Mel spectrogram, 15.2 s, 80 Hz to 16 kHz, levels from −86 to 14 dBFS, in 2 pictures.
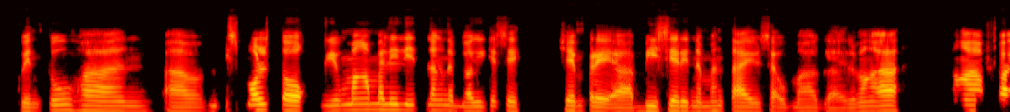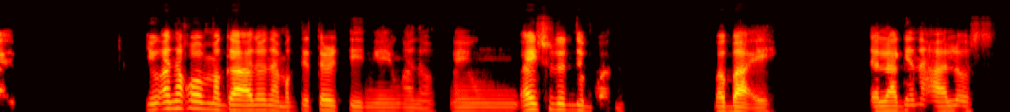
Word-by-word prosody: kwentuhan, 150 Hz, +1 st, -3 dB, 0.2 s
um 130 Hz, -1 st, -3 dB, 0.2 s
small 170 Hz, +2 st, +3 dB
talk, 160 Hz, -3 st, +3 dB
yung 160 Hz, +2 st, -1 dB
mga 180 Hz, 0 st, +3 dB
maliliit 180 Hz, -2 st, 0 dB
lang 165 Hz, 0 st, 0 dB
na 155 Hz, -, -5 dB
bagay. 140 Hz, 0 st, -3 dB
Kasi 150 Hz, -1 st, -2 dB, 0.3 s
siyempre, 150 Hz, -4 st, +2 dB
ah 120 Hz, -1 st, -1 dB
busy 150 Hz, +1 st, +2 dB
rin 145 Hz, -, -8 dB
naman 150 Hz, +2 st, -8 dB
tayo 135 Hz, 0 st, +1 dB
sa -, -, -2 dB
umaga, 125 Hz, -2 st, -10 dB
yung 125 Hz, +2 st, -11 dB
mga 150 Hz, +2 st, +3 dB, 0.4 s
mga 165 Hz, 0 st, +3 dB, 0.2 s
5. 170 Hz, -, +1 dB, 1.0 s
'Yong 195 Hz, +2 st, +2 dB
anak 225 Hz, +1 st, +2 dB
ko 225 Hz, -1 st, +3 dB
mag-aano 170 Hz, -3 st, +5 dB
na, 160 Hz, -2 st, -1 dB
mag 140 Hz, 0 st, -10 dB
te-thirteen 155 Hz, -3 st, -3 dB
ngayong 130 Hz, -1 st, -10 dB
ano, 120 Hz, -2 st, -12 dB, 0.2 s
ngayong 130 Hz, 0 st, -10 dB
ay 180 Hz, +3 st, +10 dB
sunod 185 Hz, -1 st, +1 dB
na 165 Hz, -, +1 dB
buwan. 120 Hz, -1 st, -13 dB, 0.7 s
Babae. 135 Hz, -5 st, +4 dB, 0.8 s
Dalaga 150 Hz, +2 st, +3 dB
na 175 Hz, -, -2 dB
halos. 150 Hz, -1 st, -4 dB
150 Hz, 160 wpm, -23 LUFS, 130-165 Hz, 1.0 s, ay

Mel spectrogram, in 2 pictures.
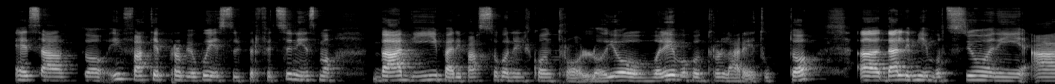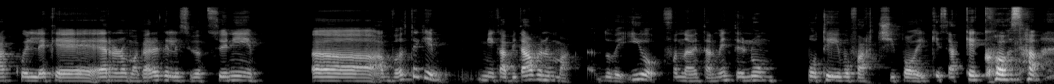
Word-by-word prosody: Esatto. 180 Hz, -3 st, -1 dB
Infatti, 220 Hz, -5 st, -2 dB
è 210 Hz, -, -5 dB
proprio 190 Hz, -3 st, -4 dB
questo, 185 Hz, -2 st, -2 dB
il 175 Hz, -, -14 dB
perfezionismo 195 Hz, 0 st, -5 dB, 0.4 s
va 195 Hz, 0 st, +8 dB
di 205 Hz, +3 st, -5 dB
pari 170 Hz, +1 st, 0 dB
passo 170 Hz, +3 st, -2 dB
con 180 Hz, -2 st, -5 dB
il 170 Hz, 0 st, -10 dB
controllo. 165 Hz, -5 st, -6 dB
Io 175 Hz, -1 st, +2 dB
volevo 185 Hz, +4 st, +2 dB
controllare 170 Hz, -2 st, -6 dB
tutto, 165 Hz, +4 st, -3 dB, 0.4 s
uhm, 190 Hz, -1 st, +9 dB
dalle 205 Hz, +1 st, +7 dB
mie 205 Hz, -1 st, -1 dB
emozioni 180 Hz, -1 st, -3 dB
a 175 Hz, 0 st, +1 dB
quelle 175 Hz, -1 st, -1 dB
che 165 Hz, -2 st, -1 dB
erano, 180 Hz, 0 st, +1 dB
magari, 165 Hz, +3 st, -3 dB
delle 195 Hz, -3 st, -5 dB
situazioni, 180 Hz, +2 st, -5 dB, 0.6 s
uhm, 180 Hz, -, +3 dB
a 170 Hz, -1 st, +3 dB
volte 355 Hz, -, -6 dB
che 470 Hz, +6 st, -5 dB
m 220 Hz, -, -29 dB
mi 180 Hz, -2 st, -6 dB
capitavan 195 Hz, +5 st, +2 dB
ma, -, -, -8 dB, 0.3 s
uhm, -, -, -26 dB
dove 450 Hz, -, -7 dB
io -, -, -3 dB
fondamentalmente 175 Hz, -, -6 dB
non 185 Hz, 0 st, -6 dB, 0.3 s
potevo 180 Hz, -1 st, -1 dB
farci 155 Hz, 0 st, -5 dB
poi 170 Hz, -2 st, -2 dB
chissà 410 Hz, 0 st, -6 dB
che 205 Hz, 0 st, +1 dB
cosa. 230 Hz, -2 st, +7 dB
180 Hz, 135 wpm, -23 LUFS, 170-200 Hz, 0.6 s, uhm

